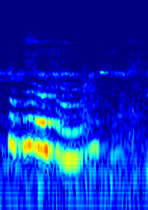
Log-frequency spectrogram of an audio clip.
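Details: Pit Bull Zeusy vocalizing to beg for more chicken, a drawn-out, wavering howl that rises, dips lower and trails off over about a second, sounding almost like talking.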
